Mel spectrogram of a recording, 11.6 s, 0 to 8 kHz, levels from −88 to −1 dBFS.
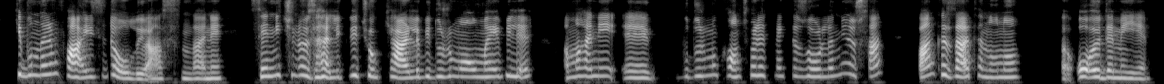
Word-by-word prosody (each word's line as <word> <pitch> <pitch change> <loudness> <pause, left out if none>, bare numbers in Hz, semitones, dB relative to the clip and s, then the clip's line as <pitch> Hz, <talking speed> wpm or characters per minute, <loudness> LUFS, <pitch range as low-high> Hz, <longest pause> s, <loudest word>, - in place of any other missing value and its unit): ki 350 -4 0
bunların 335 +3 -2
faizi 260 -3 +5
de - - +2
oluyor, 200 -5 +1
aslında. 200 0 -5
Hani, 205 +1 0 0.3
senin 285 +1 -1
için 330 0 -6
özellikle 275 -1 +1
çok 270 -3 -4
kârlı 240 0 +6
bir 275 -3 -5
durum 275 +1 -6
olmayabilir. 265 +1 -1 0.3
Ama, 260 +6 -4
hani, 290 -1 -1
eee, 225 -1 -2 0.2
bu 260 +2 -18
durumu 300 +3 -7
kontrol 305 +1 -3
etmekte 295 -1 -9
zorlanıyorsan 290 +4 -4 0.4
banka 340 +4 +4
zaten 285 +1 +4
onu, 250 +1 -4 0.4
eee, - - -5
o 265 -1 +4
ödemeyi 220 -5 0
270 Hz, 150 wpm, -22 LUFS, 245-295 Hz, 0.4 s, kârlı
